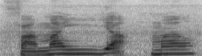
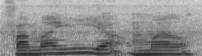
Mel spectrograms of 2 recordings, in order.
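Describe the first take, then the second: Both takes have the same delivery.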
